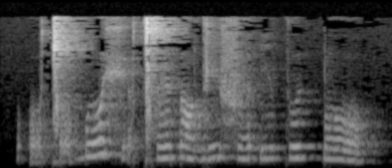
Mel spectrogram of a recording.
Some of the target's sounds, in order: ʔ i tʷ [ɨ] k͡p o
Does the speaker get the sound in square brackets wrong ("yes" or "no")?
no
